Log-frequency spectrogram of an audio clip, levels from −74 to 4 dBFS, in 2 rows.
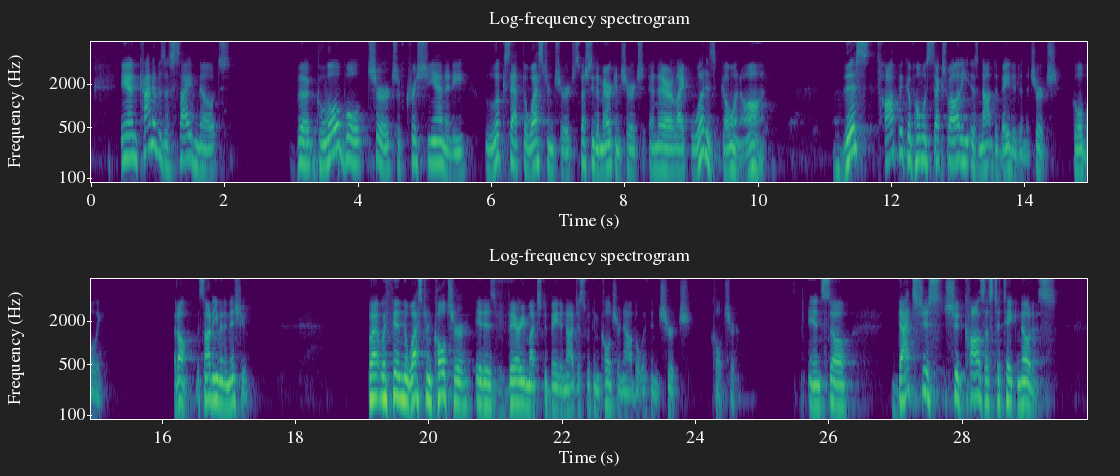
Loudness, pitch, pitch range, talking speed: -25 LUFS, 150 Hz, 130-175 Hz, 150 wpm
